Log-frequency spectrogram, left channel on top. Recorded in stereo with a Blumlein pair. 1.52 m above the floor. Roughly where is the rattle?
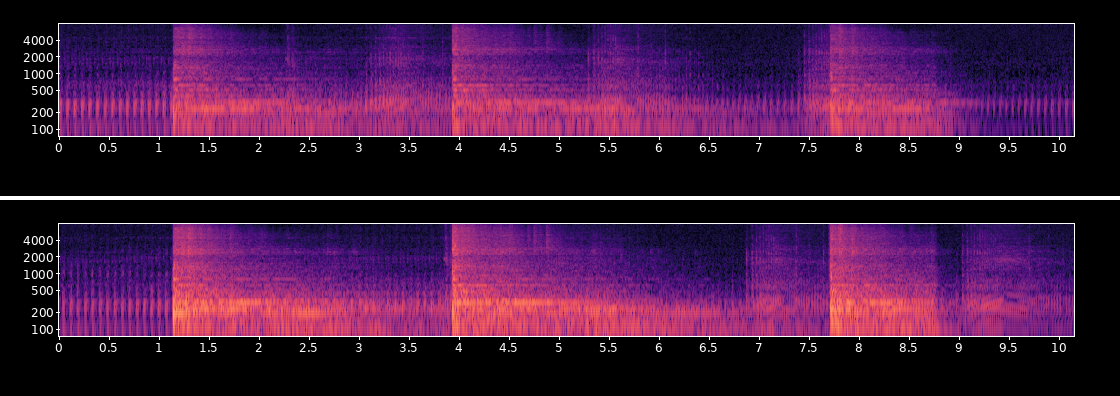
Ahead right.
